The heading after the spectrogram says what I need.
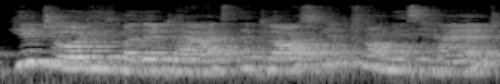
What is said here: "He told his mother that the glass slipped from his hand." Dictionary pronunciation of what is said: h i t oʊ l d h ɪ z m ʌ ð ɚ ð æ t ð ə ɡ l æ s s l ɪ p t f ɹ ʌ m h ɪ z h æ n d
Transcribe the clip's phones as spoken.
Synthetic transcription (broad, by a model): h i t oʊ d h ɪ z m ʌ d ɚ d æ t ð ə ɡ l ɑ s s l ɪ t f ɹ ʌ m h ɪ z h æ n d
